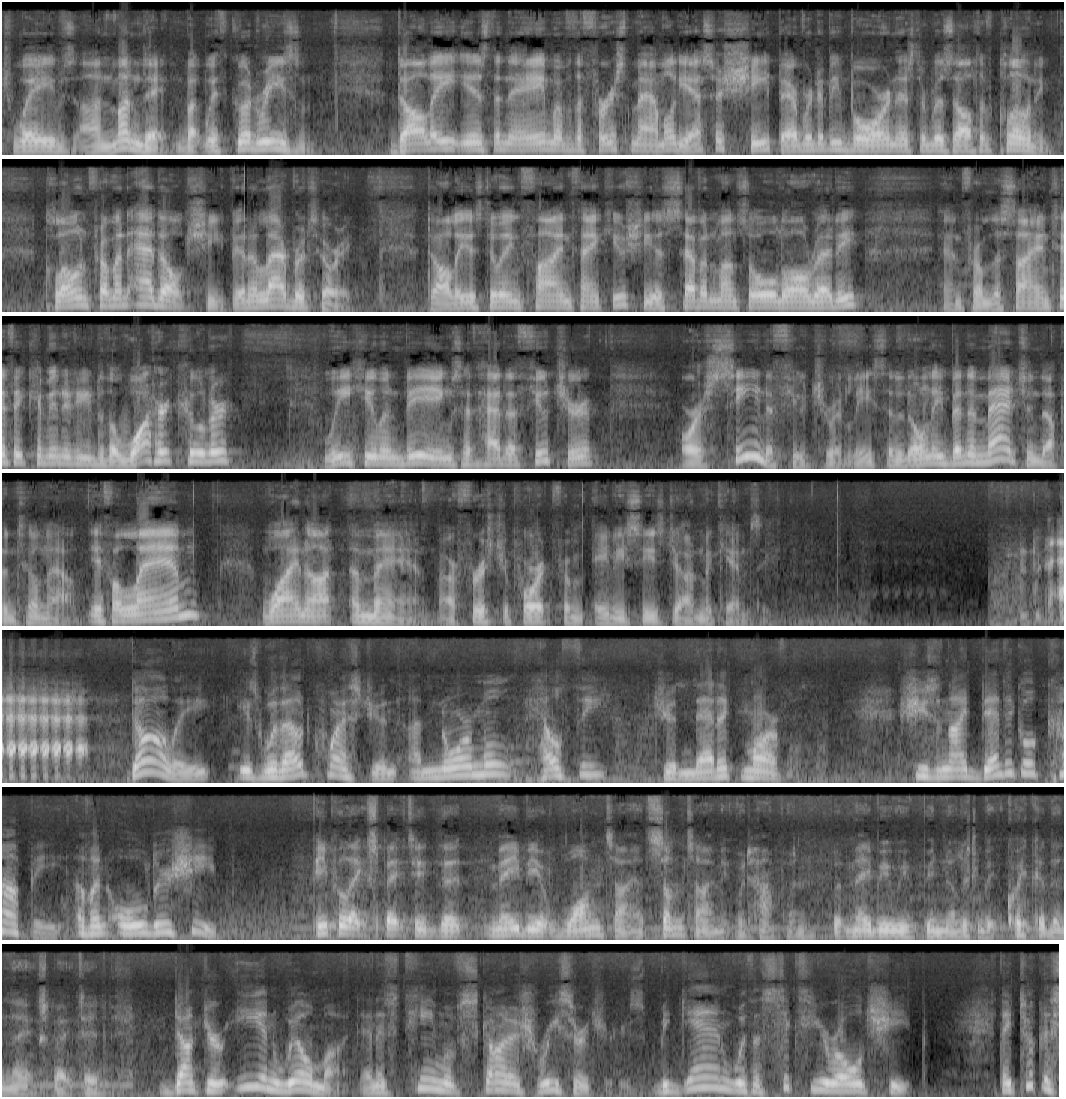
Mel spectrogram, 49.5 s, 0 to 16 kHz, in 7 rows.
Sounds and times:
Speech: 0:00.0 - 0:12.8, 0:13.4 - 0:26.4, 0:29.2 - 0:33.7, 0:34.3 - 0:36.8, 0:37.5 - 0:49.5
Bleat: 0:27.9 - 0:29.1.

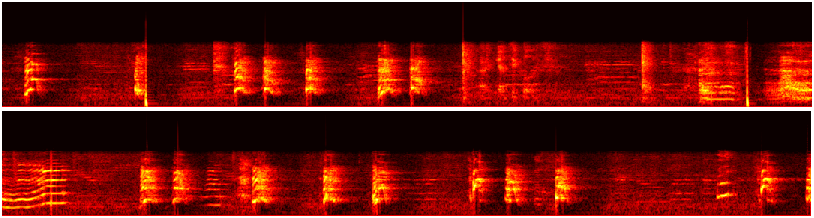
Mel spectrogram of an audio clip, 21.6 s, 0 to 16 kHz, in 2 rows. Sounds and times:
Bow-wow: 0:00.3 - 0:00.8, 0:03.1 - 0:04.4, 0:05.0 - 0:05.8, 0:12.6 - 0:13.4, 0:14.0 - 0:14.5, 0:15.1 - 0:16.1, 0:17.0 - 0:18.5, 0:20.9 - 0:21.5
Yip: 0:00.3 - 0:00.8, 0:12.6 - 0:13.4, 0:14.0 - 0:14.5, 0:15.1 - 0:16.1, 0:17.0 - 0:18.5, 0:20.4 - 0:21.5
Music: 0:00.7 - 0:21.5
Speech: 0:06.2 - 0:07.4.

